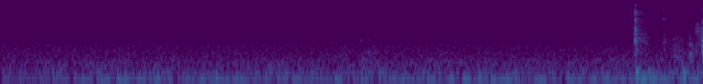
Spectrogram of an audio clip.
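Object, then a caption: Plastic mechanical keyboard. Keys are pressed by bare fingertips on a compact white-cased mechanical keyboard with a hollow case and plastic cat-themed keycaps, resting on a wooden desk. After about three seconds of quiet low rumble, three sharp, bright plastic clicks sound near the end, each decaying almost instantly.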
